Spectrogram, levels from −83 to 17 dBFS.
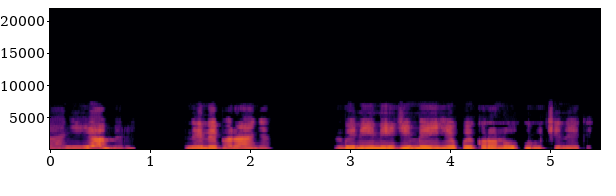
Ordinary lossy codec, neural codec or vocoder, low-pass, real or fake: none; none; none; real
